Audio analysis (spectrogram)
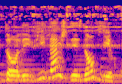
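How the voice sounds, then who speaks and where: A woman narrating children's stories in an expressive storytelling style. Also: medium pitch, moderate pace, over music.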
